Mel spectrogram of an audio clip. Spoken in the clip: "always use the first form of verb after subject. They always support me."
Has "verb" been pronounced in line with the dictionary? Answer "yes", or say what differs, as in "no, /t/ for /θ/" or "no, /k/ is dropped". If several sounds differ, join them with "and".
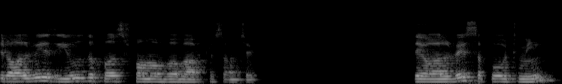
yes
